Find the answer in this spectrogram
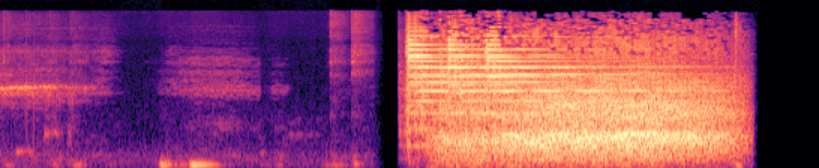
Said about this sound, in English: I'm going to ring the bell, and we'll get the show on the road.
